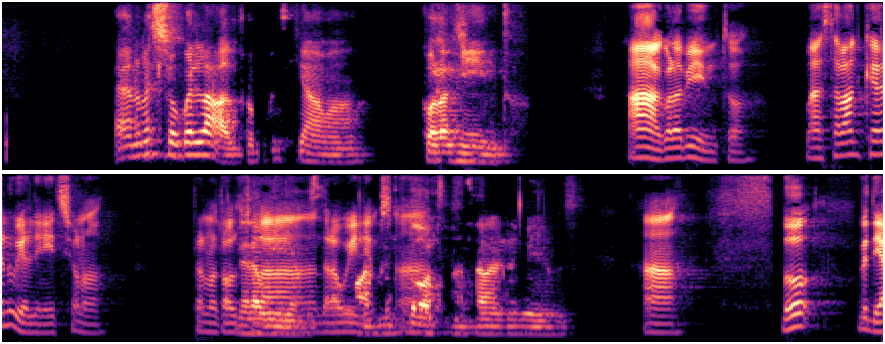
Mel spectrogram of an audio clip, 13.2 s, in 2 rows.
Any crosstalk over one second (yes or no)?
yes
